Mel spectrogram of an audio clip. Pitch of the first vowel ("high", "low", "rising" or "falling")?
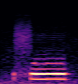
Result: high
